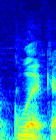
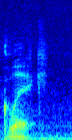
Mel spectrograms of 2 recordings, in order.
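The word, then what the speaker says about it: Glück: I like Louise Gluck. I think she's a wonderful poet. Or Glick. I think it's pronounced Glick. G-L-U with an umlaut, C-K.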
